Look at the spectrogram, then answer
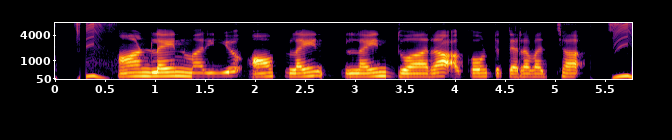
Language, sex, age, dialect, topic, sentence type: Telugu, female, 36-40, Southern, banking, question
